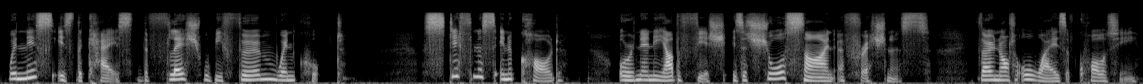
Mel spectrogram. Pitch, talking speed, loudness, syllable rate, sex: 200 Hz, 170 wpm, -20 LUFS, 4.3 syllables/s, female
